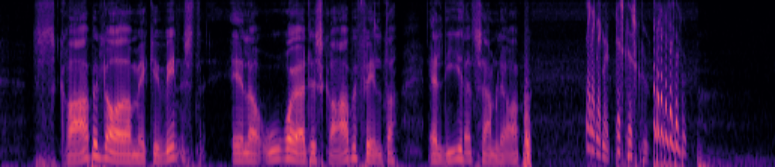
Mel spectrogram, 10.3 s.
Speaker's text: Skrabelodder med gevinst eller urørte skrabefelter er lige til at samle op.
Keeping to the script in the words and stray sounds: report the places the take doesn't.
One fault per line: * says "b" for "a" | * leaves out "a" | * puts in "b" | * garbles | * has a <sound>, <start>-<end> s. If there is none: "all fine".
* leaves out "til"
* has a chirp, 7.8-9.2 s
